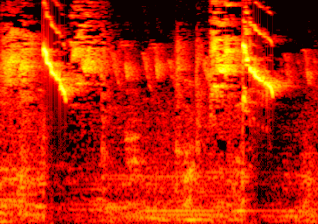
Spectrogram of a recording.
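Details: Lively starling song played to attract starlings: two clear, high whistled notes that slide steeply downward, separated by soft scratchy chatter.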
